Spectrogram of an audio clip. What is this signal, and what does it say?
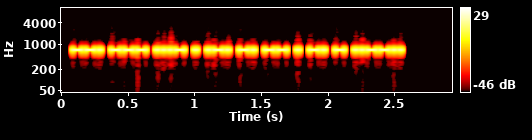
Morse code, heard as a keyed tone, about 50 wpm, 700 Hz. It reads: GOVERNMENT?
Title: Sentences from Top 1000 Words - Review Part 4 - 50wpm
